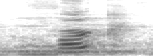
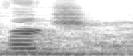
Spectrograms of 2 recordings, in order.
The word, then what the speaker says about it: Furch: so we're going to do this it is pronounced FK it is is not pronounced fch and let's let's get it straight right yeah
